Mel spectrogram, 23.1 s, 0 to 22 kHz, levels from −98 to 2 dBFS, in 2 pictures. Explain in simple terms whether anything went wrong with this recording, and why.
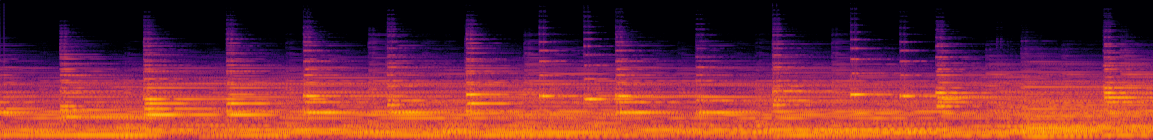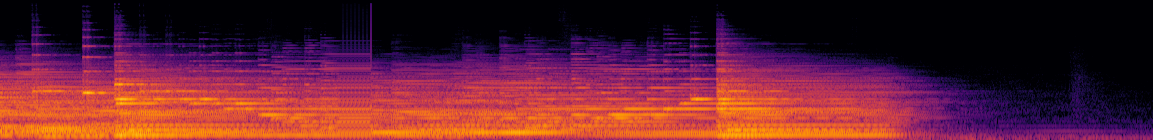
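Two things went wrong. The first runs through the whole piece of music: a channel delay, or doubling. One side of the stereo signal arrives 40 ms late, and when the two sides are mixed into one, every sound is heard twice, a fraction apart and equally loud. That even level and fixed gap are what separate it from a room echo, which would come back quieter and smear out rather than repeat as one clean copy.

The second is a system hang loop from 14.96 to 15.24 s. The computer briefly froze while the sound hardware kept replaying the same 40 ms scrap of audio, seven times in a row. Repeating at 25 times a second, it comes across as a rapid, rattling stutter instead of the music, and around a third of a second of the piece is lost. Unlike the doubling, which copies everything once, this repeats one identical fragment many times and then jumps ahead.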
